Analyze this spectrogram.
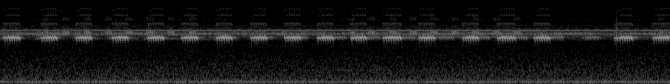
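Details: Grass insects calling on a deep autumn night in Changnyeong, Korea; bright high chirps repeat roughly three per second in an even pulse over a softer continuous insect chorus and a faint low hum.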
